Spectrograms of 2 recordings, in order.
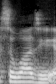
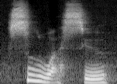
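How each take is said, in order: First: The name is said with an Americanized pronunciation. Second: The name is said with its original pronunciation. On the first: The speaker calls it wrong. "like a generic American girl" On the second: The speaker calls it right. "it's Suwasu"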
